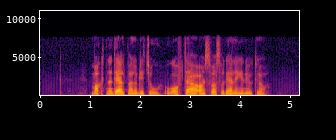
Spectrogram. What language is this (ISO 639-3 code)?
nor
